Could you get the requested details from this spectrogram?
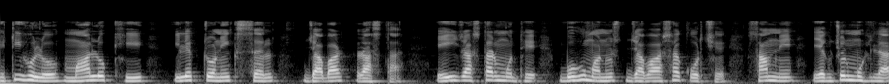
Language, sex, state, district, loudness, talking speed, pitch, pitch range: Bengali, male, West Bengal, Malda, -15 LUFS, 130 wpm, 165 Hz, 155-180 Hz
